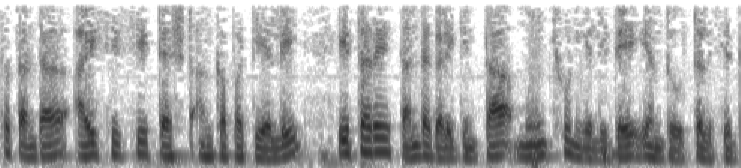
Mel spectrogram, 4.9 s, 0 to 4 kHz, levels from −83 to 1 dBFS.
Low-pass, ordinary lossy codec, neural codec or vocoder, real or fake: 3.6 kHz; none; none; real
